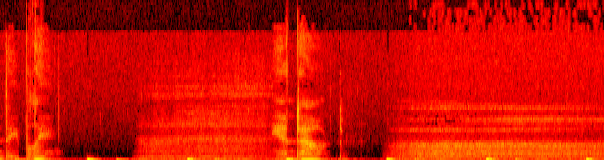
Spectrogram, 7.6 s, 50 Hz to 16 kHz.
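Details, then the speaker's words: Soft, regular heartbeat thumps at about 48 a minute under whispering and rustling, heard with the examiner close to the chest during a role-played (simulated) yearly check-up, heart judged fine: normal heart sounds. "Good. Everything is looking fine. I'm just going to go to your backside and do the same thing. Okay. Heart is doing wonderful. No problems there."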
